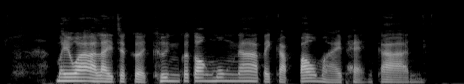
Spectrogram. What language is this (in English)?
Thai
